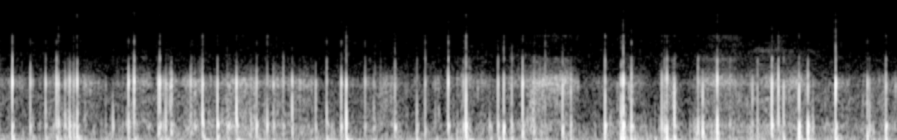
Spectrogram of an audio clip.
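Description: A full plastic bag of gel beads is held in the hands and tapped and squeezed with the fingers and nails. Rapid, dense taps and crinkly plastic clicks with a brighter edge run over a soft, squishy low rumble, and each click stops almost at once with no ring.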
